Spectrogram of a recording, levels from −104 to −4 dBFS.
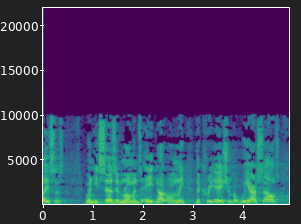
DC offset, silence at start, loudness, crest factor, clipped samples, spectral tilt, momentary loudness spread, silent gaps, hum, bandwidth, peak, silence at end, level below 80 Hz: under 0.1%; 0 s; -23 LUFS; 18 dB; under 0.1%; -4 dB/octave; 9 LU; none; none; 10.5 kHz; -6 dBFS; 0 s; -54 dBFS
